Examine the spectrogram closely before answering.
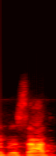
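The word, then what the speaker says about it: ਪ੍ਰਸਾਦਿ: इसे सुर प्रसाद उन्हें जो दद्दे नू सिहारी है ना जी, ये साइलेंट है, ये शादी नहीं पढ़ते, प्रसाद पढ़ते हाँ।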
